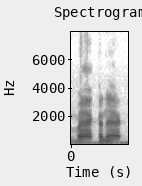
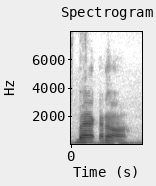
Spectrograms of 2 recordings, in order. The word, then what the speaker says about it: Mackinac: up here pronounce everything Mackinaw. So there you go. In case you were wondering that's the Mackinac versus Mackinaw thing and I was totally wrong on the Mackinac thing. It's Mackinaw. Keep it simple.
